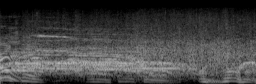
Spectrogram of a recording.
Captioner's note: cheers and applause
